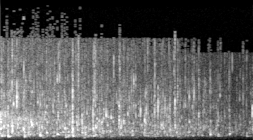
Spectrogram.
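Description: Water from melting snow and ice in spring trickles and bubbles steadily, a continuous soft gurgle that stays fairly quiet throughout, with no voices present.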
